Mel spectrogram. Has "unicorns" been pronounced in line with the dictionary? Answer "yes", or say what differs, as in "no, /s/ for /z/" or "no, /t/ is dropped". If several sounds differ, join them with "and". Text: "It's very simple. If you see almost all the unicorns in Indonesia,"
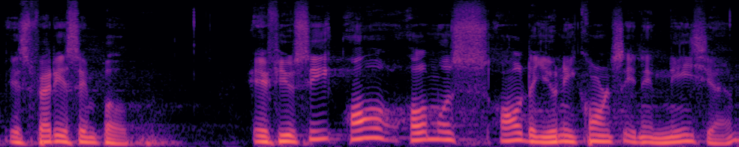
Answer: no, /s/ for /z/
